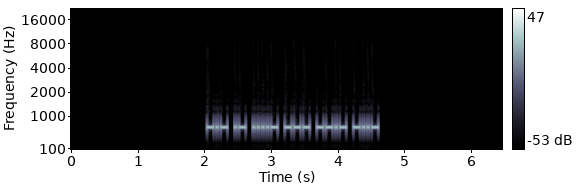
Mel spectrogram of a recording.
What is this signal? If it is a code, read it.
Morse code, heard as a keyed tone, about 35 wpm, 700 Hz. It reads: KA4OQX
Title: USA Call Signs - 6 Characters - 35wpm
